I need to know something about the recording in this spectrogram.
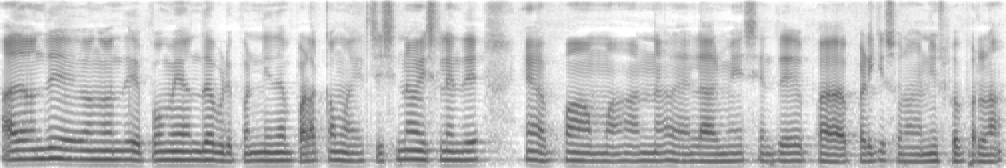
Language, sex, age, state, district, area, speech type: Tamil, male, 18-30, Tamil Nadu, Thanjavur, rural, spontaneous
